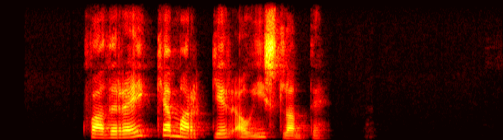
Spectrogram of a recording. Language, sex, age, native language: Icelandic, female, 50-59, Icelandic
